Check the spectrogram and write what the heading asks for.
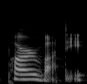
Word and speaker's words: Parvati: Which I wrote down so that no one yelled at us about the pronunciation. – I know. We read Harry Potter as children and formed our pronunciations then, people. So we are learning. – Sorry. We're doing our best. So it's Parvati.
